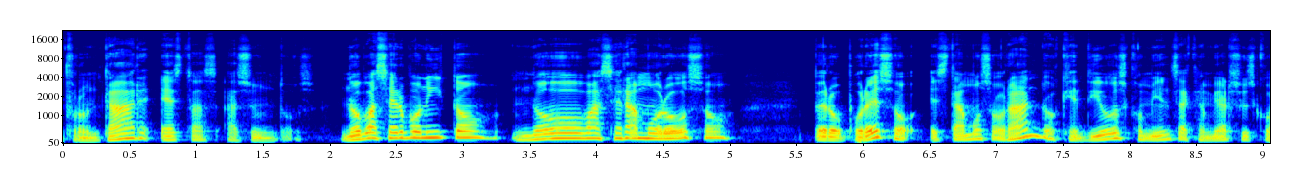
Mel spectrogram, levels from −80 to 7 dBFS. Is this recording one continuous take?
no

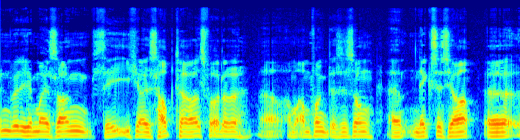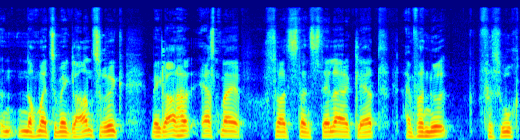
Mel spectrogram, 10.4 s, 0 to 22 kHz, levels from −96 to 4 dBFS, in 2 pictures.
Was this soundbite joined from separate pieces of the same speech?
yes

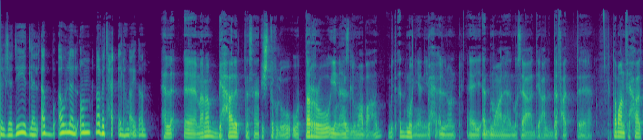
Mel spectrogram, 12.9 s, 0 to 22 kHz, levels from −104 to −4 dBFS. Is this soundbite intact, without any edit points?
no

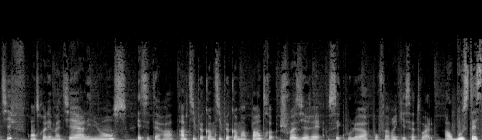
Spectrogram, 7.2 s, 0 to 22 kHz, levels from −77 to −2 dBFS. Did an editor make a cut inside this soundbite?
yes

